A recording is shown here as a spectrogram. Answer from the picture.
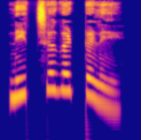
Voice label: "ನಿಚ್ಚಗಟ್ಟಳೆ", Kannada

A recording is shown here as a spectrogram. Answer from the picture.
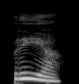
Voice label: "ಪಾರಿಯ", kannada

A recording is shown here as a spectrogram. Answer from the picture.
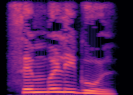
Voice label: "ಸಂಬಳಿಗೋಲು", Kannada

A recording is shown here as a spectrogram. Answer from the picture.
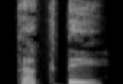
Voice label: "ದಗದ", Kannada

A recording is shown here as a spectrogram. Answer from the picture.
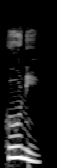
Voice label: "ಗೋಣಿ", Kannada

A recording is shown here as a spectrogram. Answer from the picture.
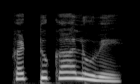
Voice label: "ಕಟ್ಟುಕಾಲುವೆ", kannada

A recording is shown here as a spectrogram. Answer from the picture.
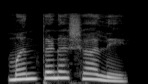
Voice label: "ಮಂತಣಶಾಲೆ", Kannada

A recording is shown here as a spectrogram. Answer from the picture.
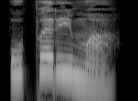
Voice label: "ಉಪರಿಮ", Kannada; uparima; noun; the region above (something).

